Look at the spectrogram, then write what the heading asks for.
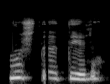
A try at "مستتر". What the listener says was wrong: شین نہیں ہے، سین ہے. مستتر. ڈیئر شین نہیں ہے ماں، سین ہے، سین ہے یہاں پر. مستتر.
